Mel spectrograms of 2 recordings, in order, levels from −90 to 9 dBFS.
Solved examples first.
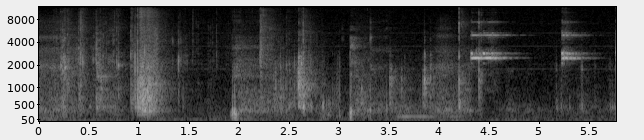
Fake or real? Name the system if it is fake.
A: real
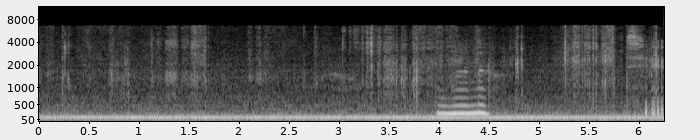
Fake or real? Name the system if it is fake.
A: real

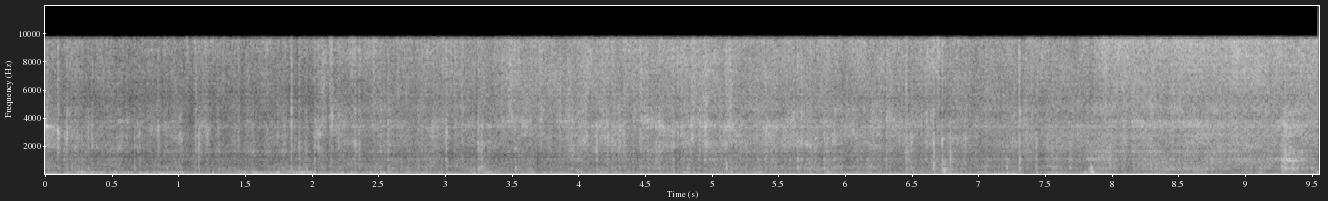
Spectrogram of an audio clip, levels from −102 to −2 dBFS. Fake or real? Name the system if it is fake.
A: fake, codec, SNAC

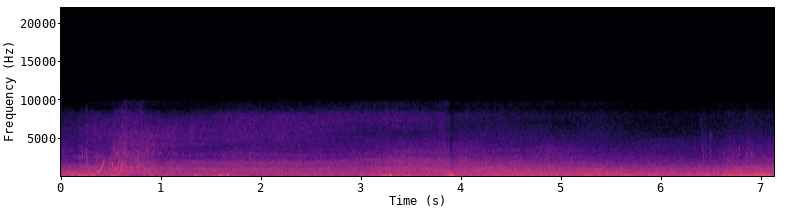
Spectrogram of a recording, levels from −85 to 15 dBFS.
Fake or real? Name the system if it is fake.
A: real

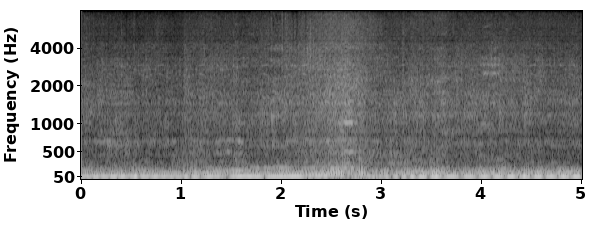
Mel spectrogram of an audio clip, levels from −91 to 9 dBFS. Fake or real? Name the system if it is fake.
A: fake, codec, SNAC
